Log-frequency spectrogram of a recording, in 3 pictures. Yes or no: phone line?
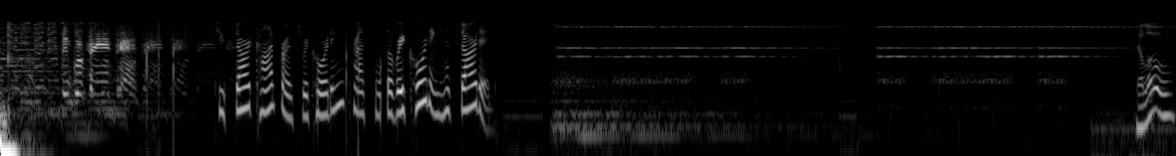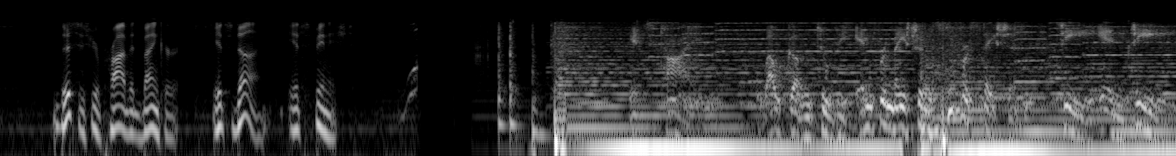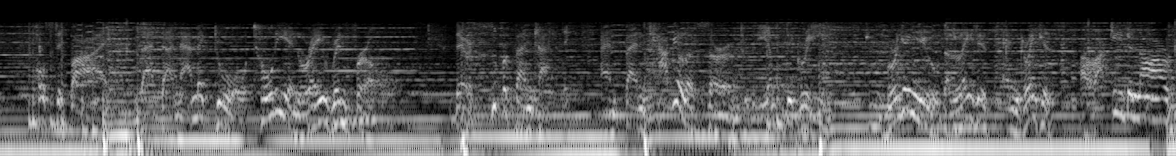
yes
